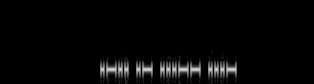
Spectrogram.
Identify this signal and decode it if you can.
Morse code, heard as a keyed tone, about 40 wpm, 700 Hz. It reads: LA3V
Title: DXCC-100 Call Signs - 4 Characters - 40wpm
